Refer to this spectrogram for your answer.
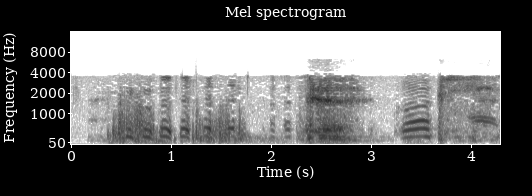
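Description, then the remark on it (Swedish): Harsh throat clearing and coughing come in a run of rough bursts, broken by short pauses, with some voiced, strained sounds mixed in. “Nu med dina jävla hosta saker.”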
